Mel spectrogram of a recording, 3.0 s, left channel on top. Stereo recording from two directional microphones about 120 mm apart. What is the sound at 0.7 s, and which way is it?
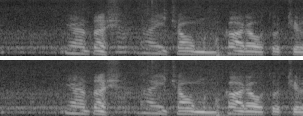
Speech, 15° right (ahead or behind).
